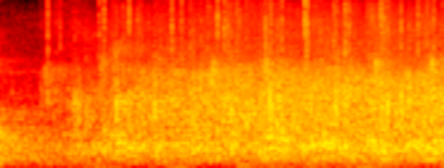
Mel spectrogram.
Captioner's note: applause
